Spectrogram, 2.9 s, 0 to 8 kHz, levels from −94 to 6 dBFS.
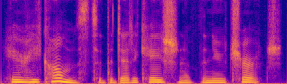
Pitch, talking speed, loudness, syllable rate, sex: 195 Hz, 210 wpm, -16 LUFS, 5.4 syllables/s, female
